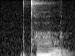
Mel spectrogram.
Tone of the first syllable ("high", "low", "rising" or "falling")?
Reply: rising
